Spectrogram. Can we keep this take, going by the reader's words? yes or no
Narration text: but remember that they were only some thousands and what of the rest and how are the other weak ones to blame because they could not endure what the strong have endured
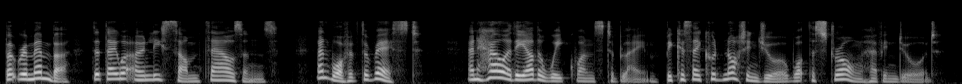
yes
